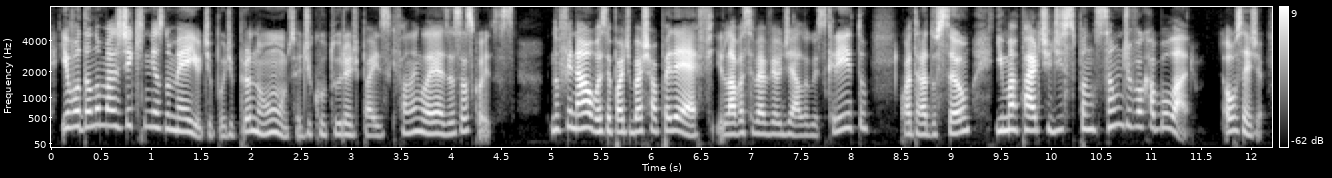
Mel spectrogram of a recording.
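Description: A woman's voice: fairly high pitch, fairly bright tone, no echo, studio quality. Woman hosting an upbeat language lesson. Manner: upbeat, playful, switches between Portuguese and slow English examples. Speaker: English teacher and podcast host.

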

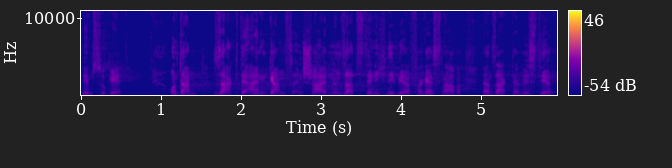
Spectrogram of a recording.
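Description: Man, pastor, sermon, high-pitched, animated storyteller, long hall reverb. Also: a little fast. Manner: storytelling, animated, acts out quoted voices.

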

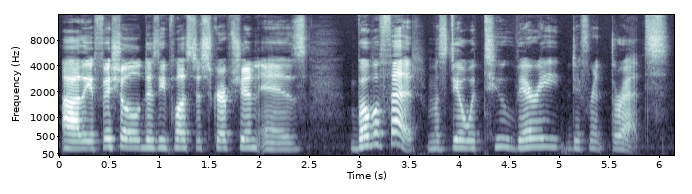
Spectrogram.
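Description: Woman co-hosting a podcast, bright and chatty, um-ing through show notes, morning voice. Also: medium pitch, moderate pace, smooth. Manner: chatty, reads out episode details with fillers. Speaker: podcast co-host. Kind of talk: casual chat.

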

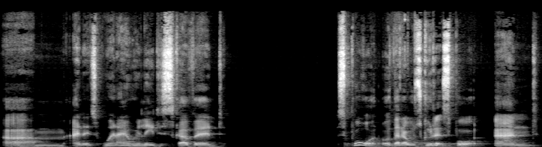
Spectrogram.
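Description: Young adult woman from Australia, low-pitched, reflective podcast guest, hesitant restarts. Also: fairly even intonation, a little slow. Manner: thoughtful, frequent ums and restarts, light laughter. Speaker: podcast guest, former sprinter. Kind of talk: reflective conversational interview.

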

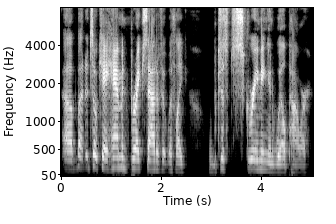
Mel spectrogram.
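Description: Male podcast co-host, slightly high voice, casual film recap, slips into characters as he goes. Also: moderate pace, a bit bright. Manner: animatedly acts out characters' lines.

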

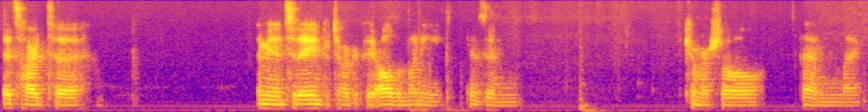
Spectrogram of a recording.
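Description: A man's voice: fairly low pitch, completely flat delivery, slow pace, pauses often, darkish tone, slight background noise. A man speaking as an interview guest in casual talk, hesitant, with many ums and restarts. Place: New York. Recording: dull lo-fi recording.

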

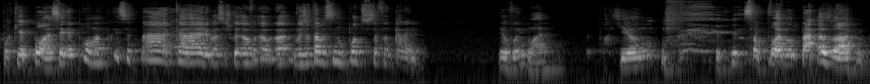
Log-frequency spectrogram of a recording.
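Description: A man's voice: sits high, brisk, fairly bright tone, reverberant. A man co-hosting a casual podcast chat, talking bluntly and swearing often, with frequent restarts. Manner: blunt and profane, many restarts. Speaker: podcast co-host.

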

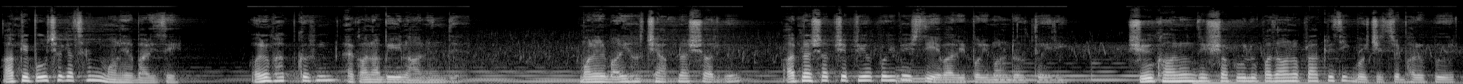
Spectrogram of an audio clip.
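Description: A man leading a guided meditation in a slow, calming hypnotist manner, with a soft, husky voice. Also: medium pitch. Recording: long reverb over background music. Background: music.

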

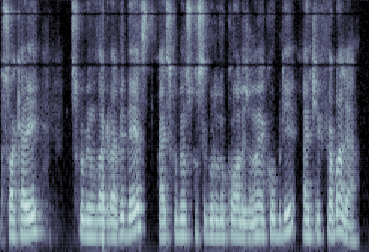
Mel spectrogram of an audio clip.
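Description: A man from Brazil with a São Paulo Portuguese accent, a podcast guest telling stories in a lively casual way with frequent tag questions. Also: a little high, quick pace. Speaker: podcast guest, high school teacher. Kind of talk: casual interview storytelling.

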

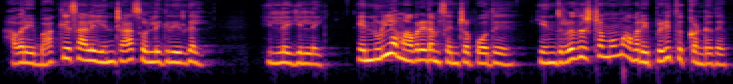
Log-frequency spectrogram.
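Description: A woman's voice: a little high, normal speed, mellow, natural voice. A woman voicing a distraught young noblewoman who pleads and sobs with guilt, in a storybook reading. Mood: pleading. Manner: pleading, sobbing between words.

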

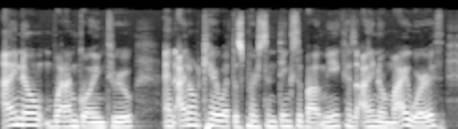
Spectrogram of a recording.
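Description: Low-pitched young woman guest, upbeat, casual, filler-heavy. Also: fairly even intonation, a little fast. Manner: upbeat, frequent "like" and "you know" fillers. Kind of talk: casual interview talk.

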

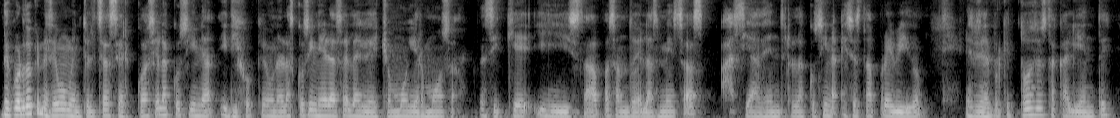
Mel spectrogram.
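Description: A man recounts his own misadventures in a candid, rambling, self-critical manner. His voice is gravelly and husky, with a dark, mellow tone. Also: medium pitch, fairly even intonation, fast talker. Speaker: storyteller. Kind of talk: casual first-person storytelling.

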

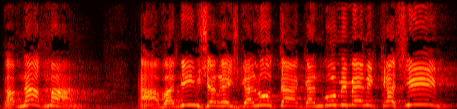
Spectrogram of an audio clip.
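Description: A man doing a shrill indignant old grandmother. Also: lively intonation, pushed and bright, exaggerated voice. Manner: shrill insistent pleading.

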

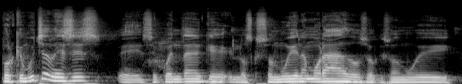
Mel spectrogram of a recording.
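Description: Mellow Mexican interview host. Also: male voice, medium pitch, moderate pace. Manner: relaxed, asks short questions. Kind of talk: casual interview.

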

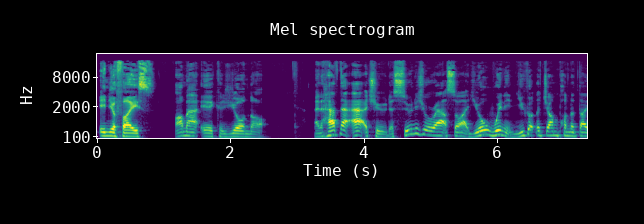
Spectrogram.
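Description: A man's voice: mid-range voice, darkish tone. A man giving a blunt, profane motivational talk in a casual, fired-up way. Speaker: motivational vlogger.

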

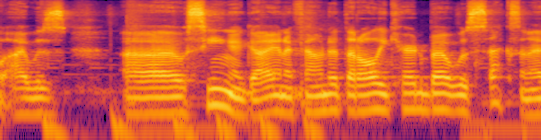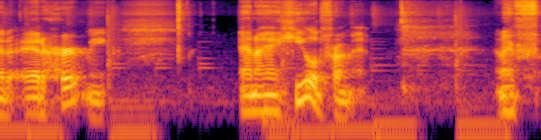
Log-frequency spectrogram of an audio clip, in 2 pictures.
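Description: A mother talking casually and earnestly about healing and parenting, often restarting her sentences. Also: a bass voice. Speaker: mother giving self-help advice. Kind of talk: casual motivational talk.

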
